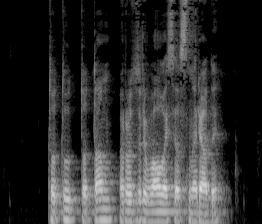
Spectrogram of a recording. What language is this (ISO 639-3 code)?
ukr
